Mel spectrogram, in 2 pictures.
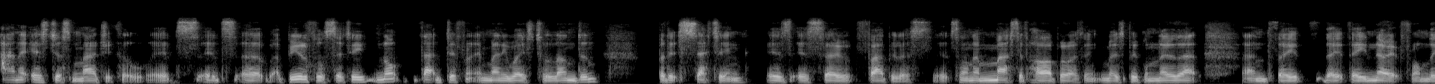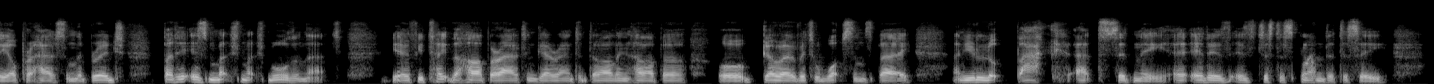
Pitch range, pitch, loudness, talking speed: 90-100 Hz, 90 Hz, -24 LUFS, 190 wpm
